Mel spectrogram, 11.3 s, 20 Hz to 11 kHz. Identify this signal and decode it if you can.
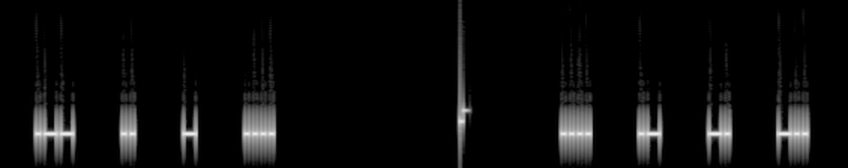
Morse code, heard as a keyed tone, about 22 wpm, spaced as for 10 wpm, 700 Hz. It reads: WITH HAND
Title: 4x Character Spacing - Top 200 Words - 22wpm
